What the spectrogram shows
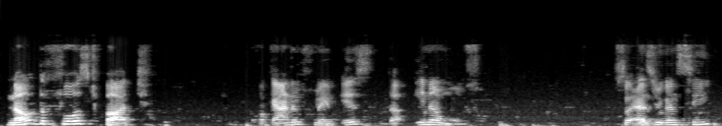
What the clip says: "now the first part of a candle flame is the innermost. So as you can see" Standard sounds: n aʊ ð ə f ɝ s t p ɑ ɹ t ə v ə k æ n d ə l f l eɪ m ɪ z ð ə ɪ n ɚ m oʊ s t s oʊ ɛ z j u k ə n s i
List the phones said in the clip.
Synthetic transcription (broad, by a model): n aʊ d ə f ɝ s t p ɑ ɹ t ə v ə k æ n d ə l f l eɪ m ɪ z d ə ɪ n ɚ m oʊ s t s oʊ ɛ z j u k ə n s i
